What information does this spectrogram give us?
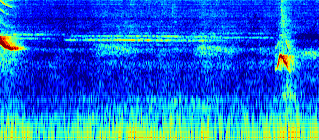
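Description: A cockatiel gives two brief whistled notes, a high falling one and then a lower chirp.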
